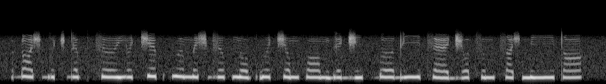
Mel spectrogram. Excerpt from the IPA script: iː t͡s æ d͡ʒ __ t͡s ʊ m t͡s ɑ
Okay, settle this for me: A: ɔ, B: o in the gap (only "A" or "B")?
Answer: A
